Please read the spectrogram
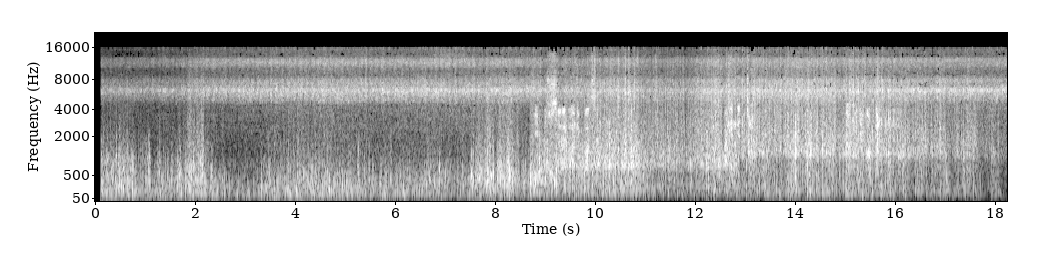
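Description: Strong, gusty wind rushing and buffeting the microphone, with wind-driven waves washing on choppy water; it grows louder about halfway through.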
